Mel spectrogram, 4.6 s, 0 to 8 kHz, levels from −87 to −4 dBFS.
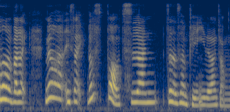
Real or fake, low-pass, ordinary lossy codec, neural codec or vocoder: real; 7.2 kHz; none; none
